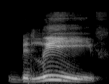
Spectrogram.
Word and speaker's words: believe: Par exemple, I said believe, believe. Là, on ne tire pas sur le B, mais on tire sur le livre.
